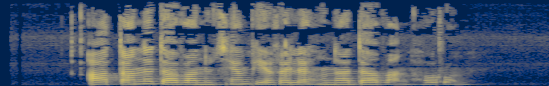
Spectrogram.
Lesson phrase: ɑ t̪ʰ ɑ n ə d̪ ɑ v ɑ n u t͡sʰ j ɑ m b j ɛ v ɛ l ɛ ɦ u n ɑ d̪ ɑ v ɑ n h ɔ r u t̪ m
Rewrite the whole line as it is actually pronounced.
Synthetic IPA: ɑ t̪ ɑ n ə d̪ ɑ v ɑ n u t͡sʰ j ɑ m b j ɛ ʁ ɛ l ɛ ɦ u n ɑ d̪ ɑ v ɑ n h ɔ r u m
